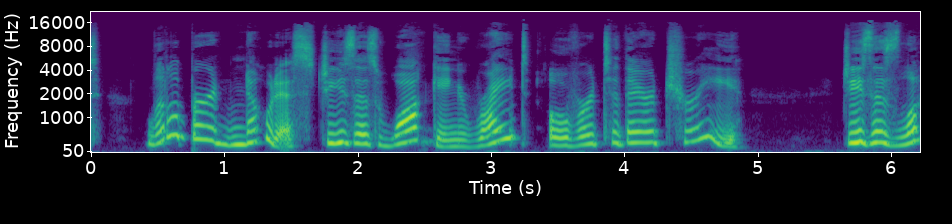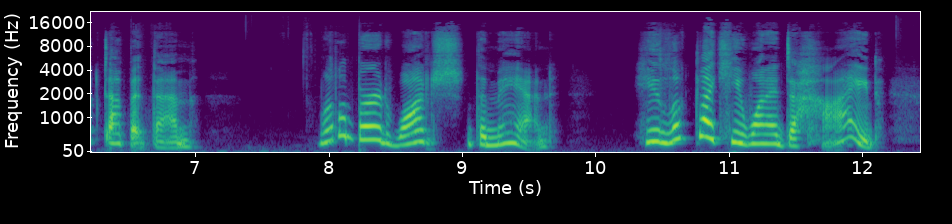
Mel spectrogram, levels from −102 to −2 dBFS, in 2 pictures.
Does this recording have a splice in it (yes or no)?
no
